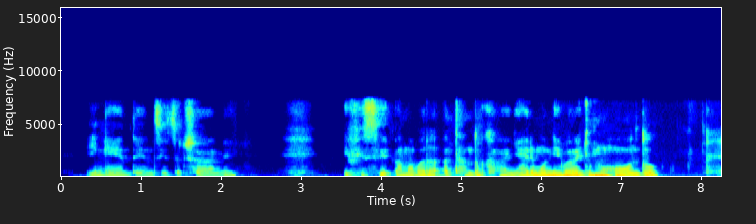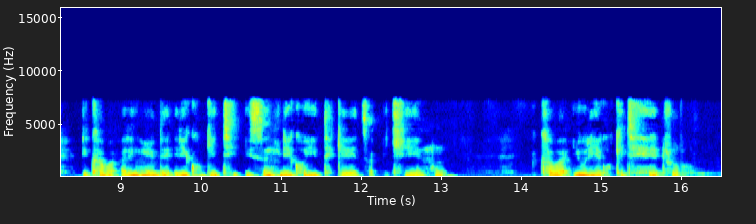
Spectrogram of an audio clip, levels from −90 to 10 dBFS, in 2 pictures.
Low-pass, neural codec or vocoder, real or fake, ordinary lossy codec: 7.2 kHz; codec, 16 kHz, 6 kbps, DAC; fake; MP3, 64 kbps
